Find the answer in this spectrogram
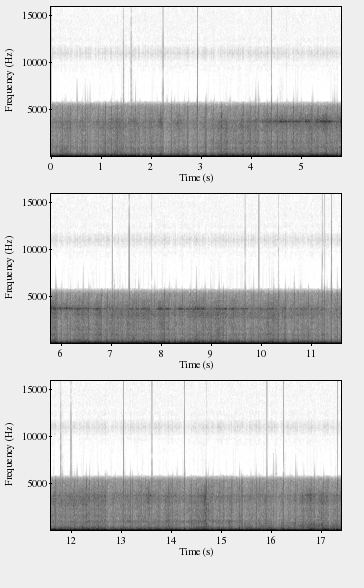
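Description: Inside a Shinkansen car at speed: a steady low rumble and rush of running noise. A faint high whine comes in for several seconds around the middle.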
